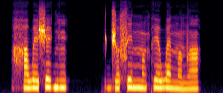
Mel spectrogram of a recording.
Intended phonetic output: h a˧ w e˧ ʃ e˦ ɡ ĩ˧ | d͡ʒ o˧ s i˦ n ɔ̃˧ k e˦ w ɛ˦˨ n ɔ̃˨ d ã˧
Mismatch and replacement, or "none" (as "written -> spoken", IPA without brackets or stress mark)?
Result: none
